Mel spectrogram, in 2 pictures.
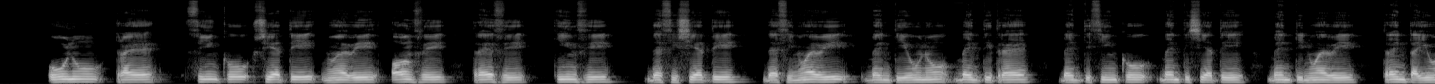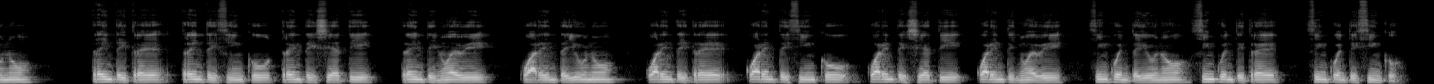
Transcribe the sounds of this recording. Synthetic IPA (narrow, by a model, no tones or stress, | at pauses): unut̪ɾe | θiŋkusjet̪ɪnweβ̞ɪõnθɪ | t̪ɾeθɪ | kinθɪ | d̪eθisjet̪ɪd̪eθinweβɪβent̪iunubent̪it̪ɾes | bent̪iθiŋkubent̪isjet̪ɪ | bent̪inweβ̞ɪ | t̪ɾent̪ajunu | t̪ɾejnt̪aijt̪ɾest̪ɾent̪aiθiŋkut̪ɾent̪aisjet̪i | t̪ɾent̪anweβi | kwaɾent̪ajunu | kwaɾent̪ajt̪ɾeskwaɾent̪aiθiŋkukwaɾent̪ajsjet̪ikwaɾẽnt̪ainweβi | θiŋkwent̪ajunuθiŋkwe̞nt̪ajt̪ɾe | θiŋkwent̪aiθiŋku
